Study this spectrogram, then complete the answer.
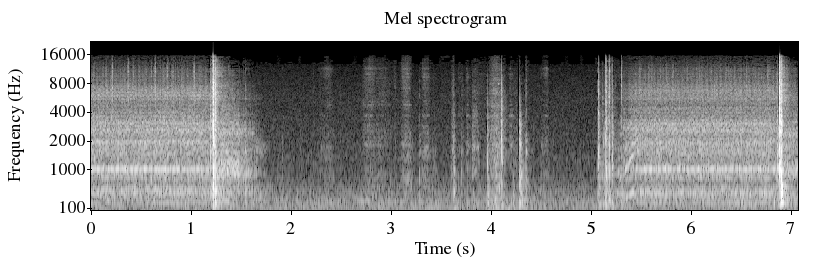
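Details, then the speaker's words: Panasonic RQ-309S cassette recorder after cleaning corroded battery contacts: small motor whirs and mechanism clunks as keys are pressed, but no playback sound and not even the usual thump or pop at power-on; fast-forward does not stay locked down. "it's playing playing but there's no one home not even hearing a little pop sound usually you can hear a little thump or a pop sound when you apply power but I'm not hearing anything"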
